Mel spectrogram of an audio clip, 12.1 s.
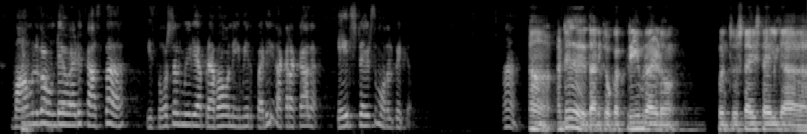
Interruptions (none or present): none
